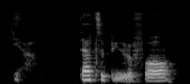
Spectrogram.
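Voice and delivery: ordinary talk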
